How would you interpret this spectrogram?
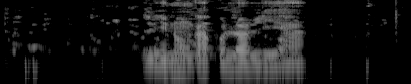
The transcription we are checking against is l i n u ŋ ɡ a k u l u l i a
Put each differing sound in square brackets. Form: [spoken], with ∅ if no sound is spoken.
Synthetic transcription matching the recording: l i n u ŋ ɡ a k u l [ɔ] l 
